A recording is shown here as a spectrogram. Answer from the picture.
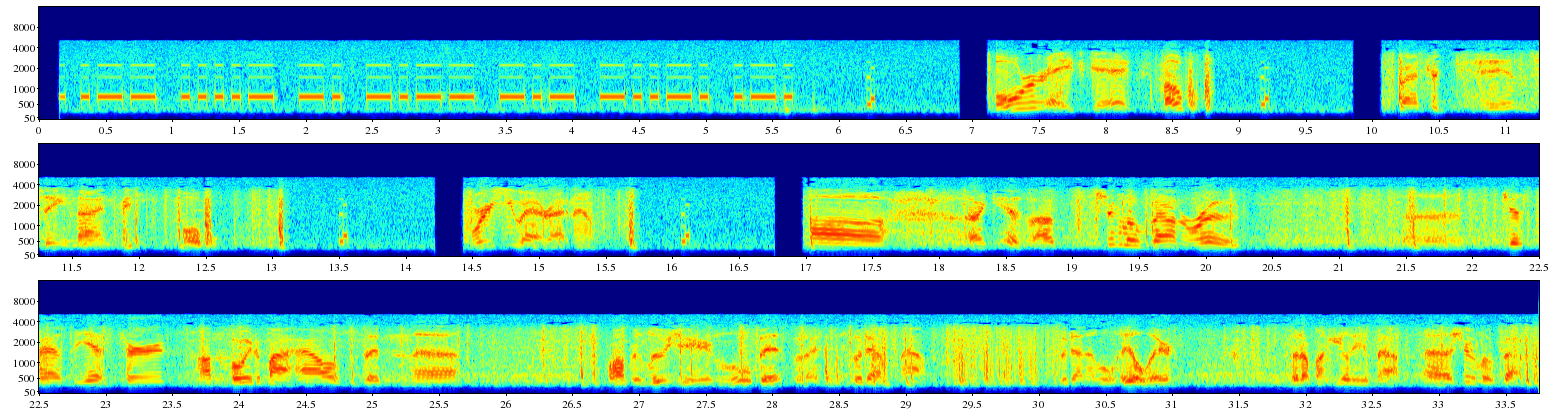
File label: qso rec simplex logic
